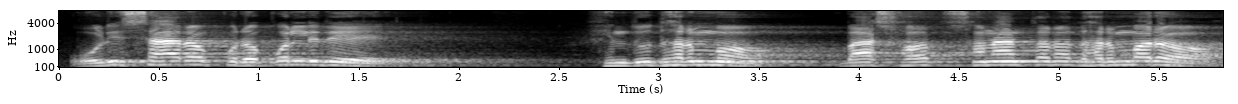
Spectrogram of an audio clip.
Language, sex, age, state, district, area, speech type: Odia, male, 45-60, Odisha, Nayagarh, rural, spontaneous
